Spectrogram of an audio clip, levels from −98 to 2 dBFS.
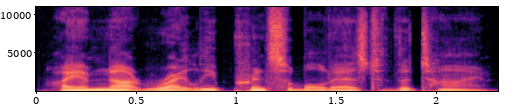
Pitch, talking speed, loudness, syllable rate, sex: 110 Hz, 235 wpm, -15 LUFS, 5.4 syllables/s, male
